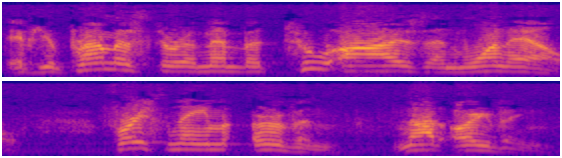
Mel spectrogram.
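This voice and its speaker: An actor playing a wry, world-weary police lieutenant with a husky voice, dry and teasing, in a 1970s radio drama. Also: male voice, fairly high pitch, expressive, a little slow. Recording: dull 1970s radio recording.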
